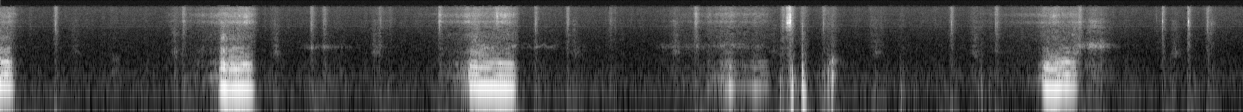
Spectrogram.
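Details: Snoring cat: short, low, buzzing snores, about four in twelve seconds, quiet room noise between.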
